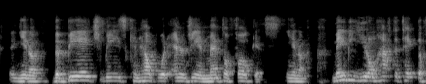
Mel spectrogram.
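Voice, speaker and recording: This man has a normal speaking voice with a fairly high pitch. He talks at a moderate pace. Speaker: company product representative. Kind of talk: casual chat. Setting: video call.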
